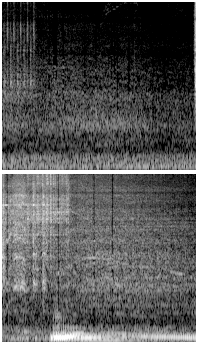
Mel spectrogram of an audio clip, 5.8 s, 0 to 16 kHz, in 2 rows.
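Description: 2008 Mitsubishi Lancer's four-cylinder engine started: the starter cranks about three seconds in, the engine catches with a brief flare in revs, then settles to a steady idle.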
